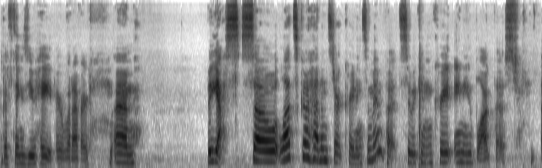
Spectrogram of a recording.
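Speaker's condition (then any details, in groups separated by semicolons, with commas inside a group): No condition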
